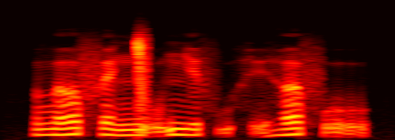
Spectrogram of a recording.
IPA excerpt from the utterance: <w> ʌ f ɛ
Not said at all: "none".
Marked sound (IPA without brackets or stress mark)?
ð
